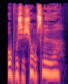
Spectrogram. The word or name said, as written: oppositionsleder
